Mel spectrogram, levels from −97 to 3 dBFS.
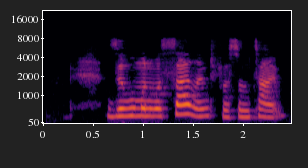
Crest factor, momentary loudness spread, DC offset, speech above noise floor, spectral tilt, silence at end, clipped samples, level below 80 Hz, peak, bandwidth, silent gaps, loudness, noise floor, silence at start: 18 dB; 13 LU; under 0.1%; 25 dB; -3 dB/octave; 0.1 s; under 0.1%; -88 dBFS; -20 dBFS; 8.2 kHz; none; -37 LUFS; -62 dBFS; 0.35 s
